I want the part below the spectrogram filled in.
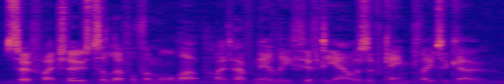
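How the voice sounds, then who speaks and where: Low-voiced man narrating a tutorial over music. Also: level tone, quick pace. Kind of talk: scripted instructional narration over gameplay.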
